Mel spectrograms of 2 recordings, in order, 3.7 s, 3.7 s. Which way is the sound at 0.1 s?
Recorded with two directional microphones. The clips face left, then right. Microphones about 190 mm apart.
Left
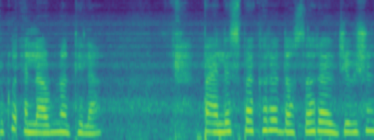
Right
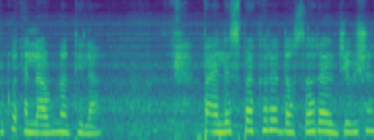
45° left (ahead or behind).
